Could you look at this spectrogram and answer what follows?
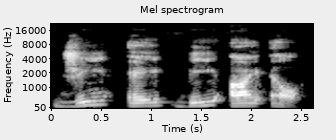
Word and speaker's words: Gabil: For today, I'm going to be testing an antenna from a company called Gabil Radio, and that's spelled G A B I L.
